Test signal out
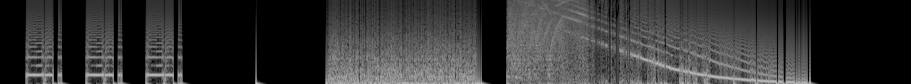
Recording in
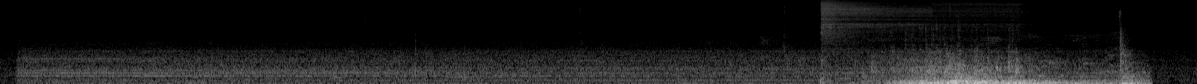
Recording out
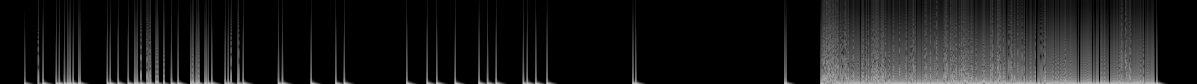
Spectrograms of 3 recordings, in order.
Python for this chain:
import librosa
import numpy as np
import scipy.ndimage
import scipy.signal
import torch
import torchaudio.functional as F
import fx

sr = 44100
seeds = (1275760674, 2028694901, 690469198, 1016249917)

y = fx.tracing_dist(x, sr, depth_ms=0.32)
y = fx.rev_double_slope(y, sr, seeds[0], early_s=0.24, late_s=1.9, knee_db=-19, drr_db=-6.5)
y = fx.schmitt(y, sr, flips_db=-28.0)
y = y * librosa.db_to_amplitude(3.0)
